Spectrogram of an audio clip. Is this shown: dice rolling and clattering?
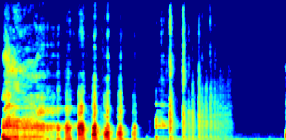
yes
